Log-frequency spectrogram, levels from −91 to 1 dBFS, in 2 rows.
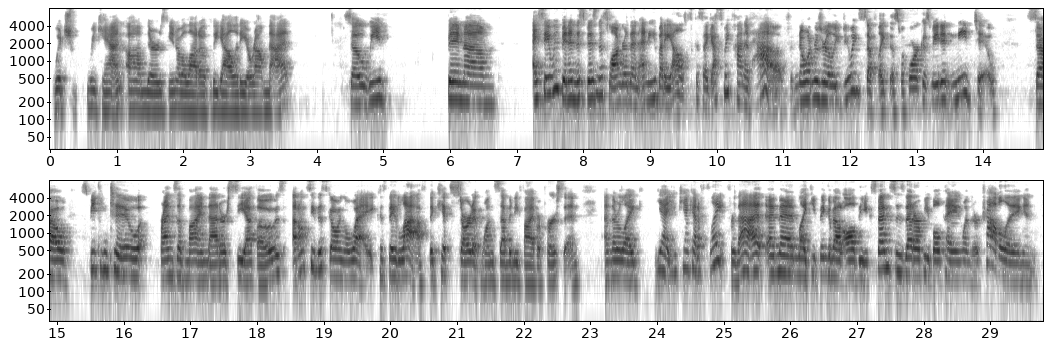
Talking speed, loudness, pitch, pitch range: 205 wpm, -22 LUFS, 180 Hz, 160-215 Hz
